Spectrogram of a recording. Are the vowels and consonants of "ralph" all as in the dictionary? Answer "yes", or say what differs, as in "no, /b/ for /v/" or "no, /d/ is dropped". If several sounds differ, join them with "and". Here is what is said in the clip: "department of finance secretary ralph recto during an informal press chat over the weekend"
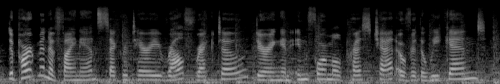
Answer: yes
